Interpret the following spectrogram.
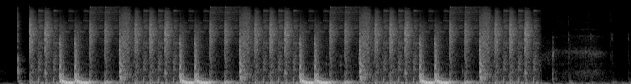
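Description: A pre-sliced drum break, cut into eighth-note chunks, played back by Tidal as a fast breakbeat. Eight slices a cycle are drawn from only five, so some chunks repeat. A deep kick comes about every 1.2 seconds, and the beat stops about five and a half seconds in.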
